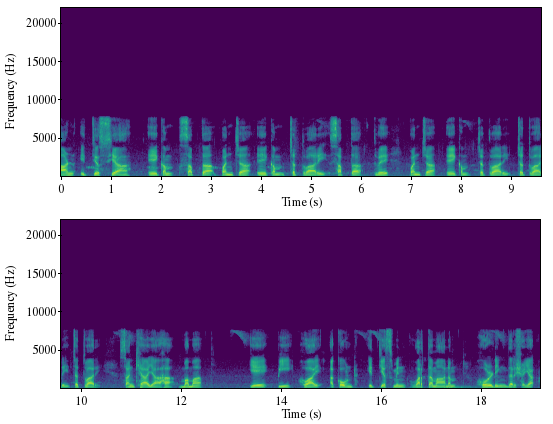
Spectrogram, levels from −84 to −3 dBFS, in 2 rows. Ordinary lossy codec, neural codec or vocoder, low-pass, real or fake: none; none; none; real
